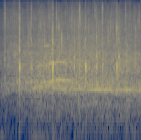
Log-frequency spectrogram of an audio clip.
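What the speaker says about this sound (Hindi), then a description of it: "जोरदार तालियां एक बार हो जाए।" Studio audience applause on a Hindi comedy talk show, a dense steady wash of clapping with a few sharper claps poking through, sustained for the whole stretch with no voices.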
